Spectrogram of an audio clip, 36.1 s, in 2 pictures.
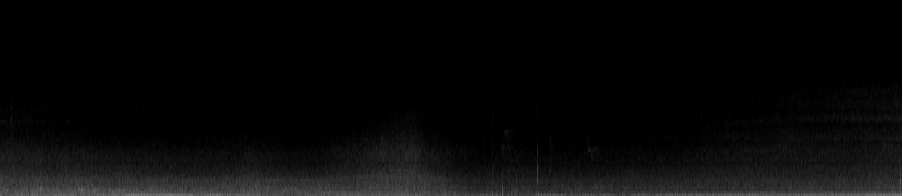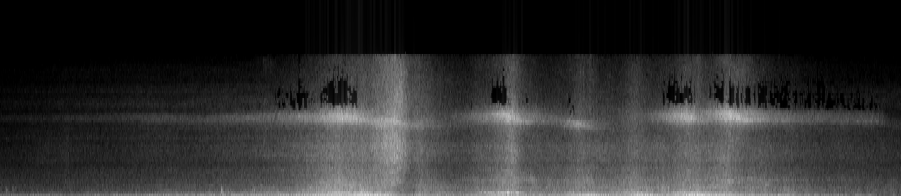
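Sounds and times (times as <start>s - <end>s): diesel engines humming: 16.7s - 36.0s
train wheels rumbling on rails: 17.2s - 36.0s.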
